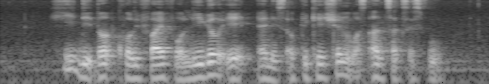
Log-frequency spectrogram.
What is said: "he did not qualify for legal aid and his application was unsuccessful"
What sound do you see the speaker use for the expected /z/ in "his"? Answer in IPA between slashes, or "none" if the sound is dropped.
/s/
